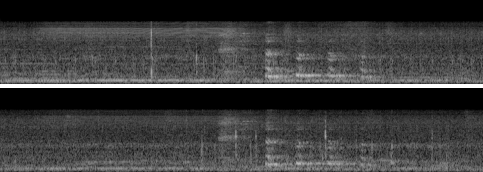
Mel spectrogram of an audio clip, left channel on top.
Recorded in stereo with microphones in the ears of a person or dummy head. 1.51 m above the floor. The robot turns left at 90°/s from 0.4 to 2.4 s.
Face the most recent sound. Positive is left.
turn(degrees=10)  # may be behind; listen again after turning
